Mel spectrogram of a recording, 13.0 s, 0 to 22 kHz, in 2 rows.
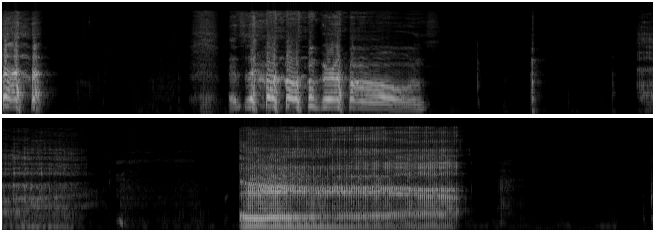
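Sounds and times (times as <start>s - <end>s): man burping: 6.3s - 7.6s, 8.9s - 11.2s.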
